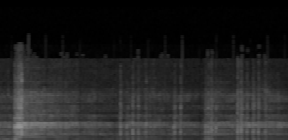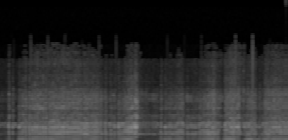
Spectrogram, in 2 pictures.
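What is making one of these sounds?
A dirt bike engine revs and whines up and down close by.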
